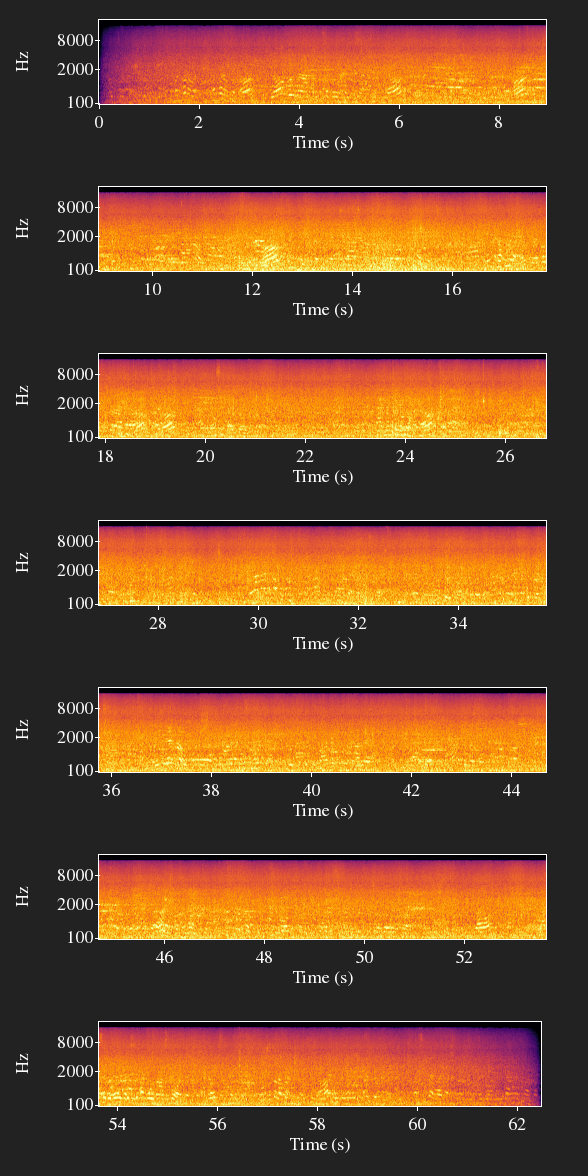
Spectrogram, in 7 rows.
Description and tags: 15 ambient swimming pool
Sounds from swimming pool
CZ, Czech, Panska, Pool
